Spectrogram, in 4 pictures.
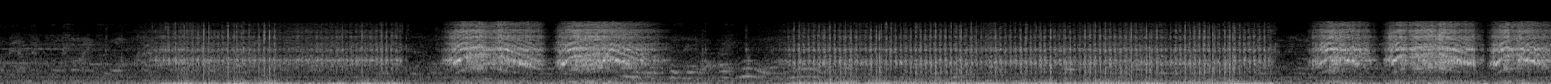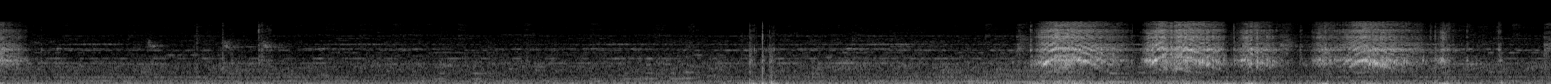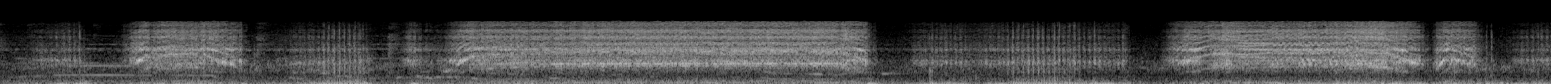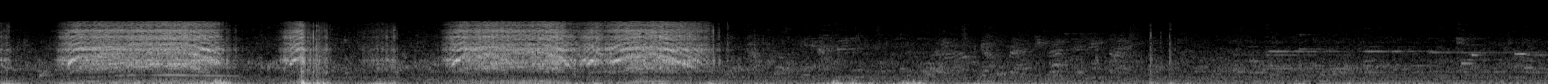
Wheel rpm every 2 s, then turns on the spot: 10, 40, 70, 30, 40, 40, 50, 70, 0, 0, 0, 0, 10, 50, 30, 10, 70, 50, 210, 210, 50, 100, 150, 70, 90, 80, 100, 0, 0, 0, 0.
0-4 8-14 40-42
